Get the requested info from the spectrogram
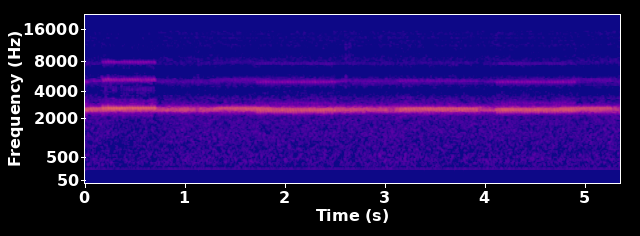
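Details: Cricket singing a steady, unbroken high-pitched trill that holds one even tone throughout, with faint higher overtones and a slight swell in loudness at the start; no other sounds.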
